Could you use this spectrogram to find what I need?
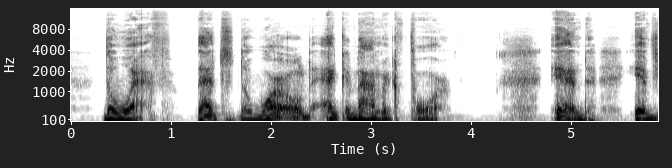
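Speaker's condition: Speech impediment, mild; slight speech impediment

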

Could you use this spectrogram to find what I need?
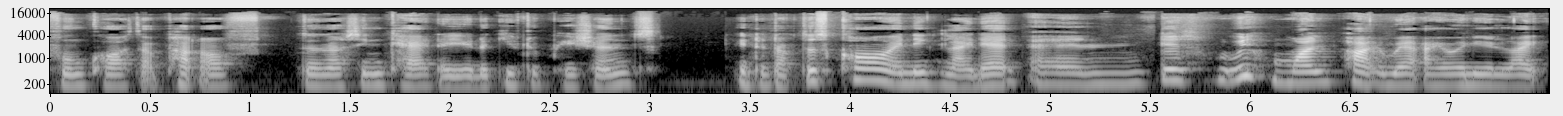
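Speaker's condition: Bilateral sensorineural hearing loss, sensorineural, bilateral; severe right, profound left; left profound since young

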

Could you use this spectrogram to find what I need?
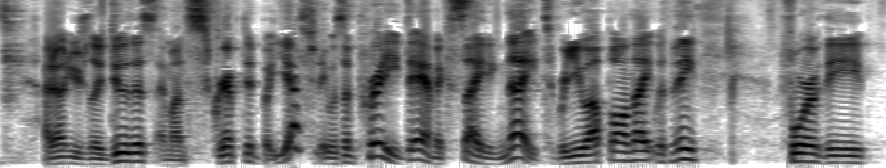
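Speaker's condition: No condition

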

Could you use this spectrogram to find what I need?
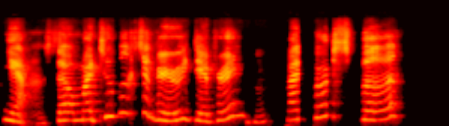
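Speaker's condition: Dysarthria after stroke; could not talk at first, letter board, possibly aphasic, dysarthria remains, much improved, diaphragmatic breathing, over-articulation

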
